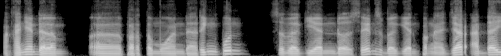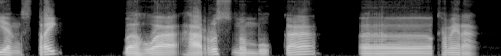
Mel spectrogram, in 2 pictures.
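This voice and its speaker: At a fairly slow pace, a man talks with a fairly low pitch and ordinary pitch variation. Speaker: lecturer. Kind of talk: lecture. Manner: loud.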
